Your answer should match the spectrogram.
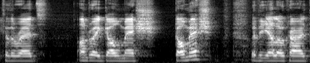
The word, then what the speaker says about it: Gomes: you with us yeah i think he is go mesh as well neil but i'm going to call him gomez i mean i'm i'm not going to go with the full pronunciations buddy because we all know my pronunciations are shocking anyway but you're right i think you are right it is gomesh but i'll call him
